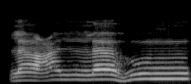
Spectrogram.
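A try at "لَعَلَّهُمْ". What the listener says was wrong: la'allahum ringanin lagi jangan diberatin jangan la'allahum sama dengan lanya aja sejajarin lah lahum la'allahum masih hum gitu hum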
